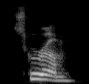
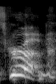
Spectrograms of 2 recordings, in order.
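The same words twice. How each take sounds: First: Said in the usual way. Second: High, loud, laughing exclamation. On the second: Retold or imitated. Retelling Angela's defiant words, breaking into laughter. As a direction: blurt it out high and crack up.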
